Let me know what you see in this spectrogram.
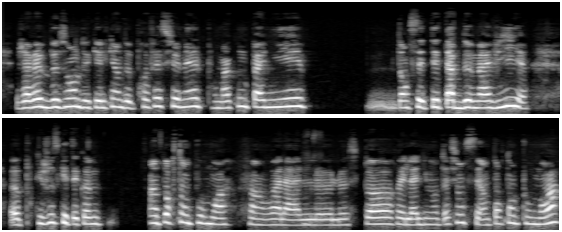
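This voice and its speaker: Somewhat breathy and dark, mellow in tone, a woman's fairly high voice comes through dry and close with no echo against a quiet background. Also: ordinary pitch variation, moderate pace. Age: 30s. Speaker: pregnant coaching client, childcare educator. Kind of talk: testimony.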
